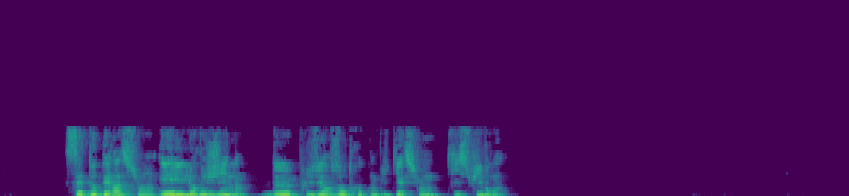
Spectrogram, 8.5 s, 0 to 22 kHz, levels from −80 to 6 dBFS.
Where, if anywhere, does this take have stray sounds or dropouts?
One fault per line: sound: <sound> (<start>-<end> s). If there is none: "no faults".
no faults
